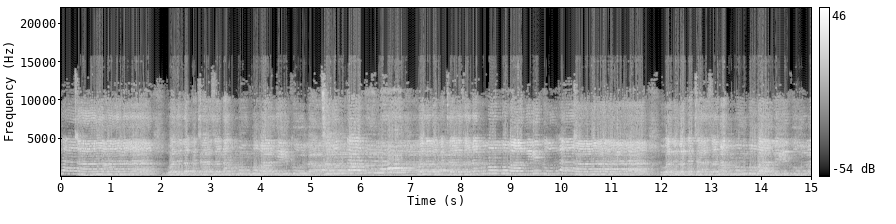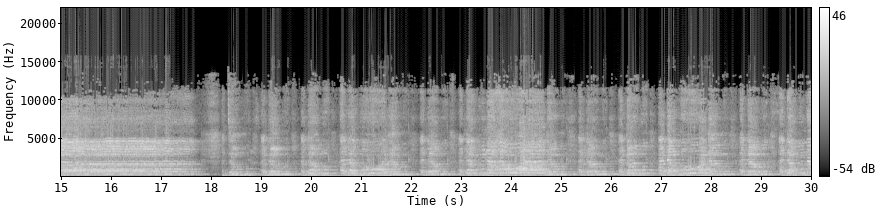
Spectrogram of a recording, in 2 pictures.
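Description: A cappella vocal group singing in harmony with no instruments, over a deep vocal bass line. About two-thirds of the way through the singing briefly drops away, then comes back with short rhythmic vocal-percussion sounds under the voices.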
